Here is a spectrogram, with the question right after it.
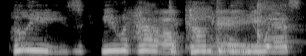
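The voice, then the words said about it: Imitates another person's voice. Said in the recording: “good impression of her ... that's dead on”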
